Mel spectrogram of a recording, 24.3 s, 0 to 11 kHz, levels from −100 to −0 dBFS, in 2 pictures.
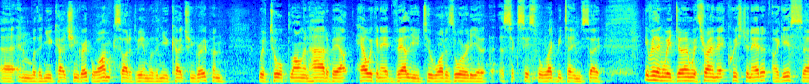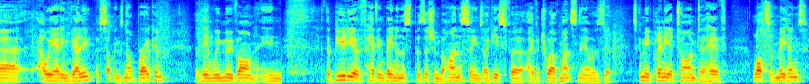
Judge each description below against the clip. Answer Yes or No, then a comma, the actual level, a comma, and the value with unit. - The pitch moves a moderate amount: No, narrow, 1.9 semitones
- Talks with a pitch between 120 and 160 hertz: Yes, low, 130 Hz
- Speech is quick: Yes, fast, 255 wpm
